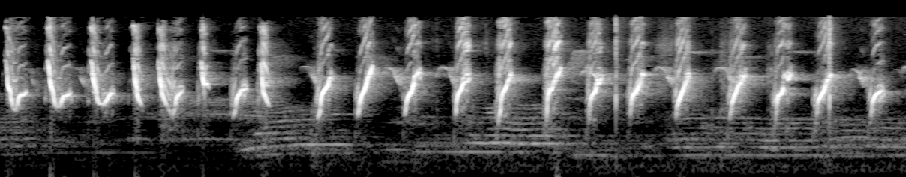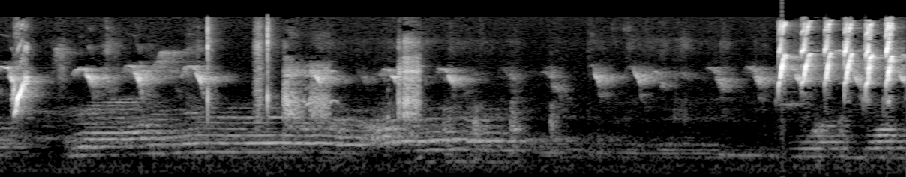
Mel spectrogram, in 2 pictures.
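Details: Long-tailed shrike lure song for attracting wild birds: a long rapid string of bright downslurred chips, about four a second, then softer chattering warble, ending in a burst of quick high notes.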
